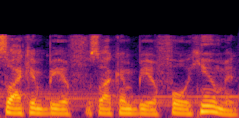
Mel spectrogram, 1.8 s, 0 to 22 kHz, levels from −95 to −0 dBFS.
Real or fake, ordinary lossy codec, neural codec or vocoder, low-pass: real; AAC, 48 kbps; none; 7.2 kHz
